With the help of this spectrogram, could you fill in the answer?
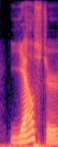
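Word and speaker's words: Eostre: Well, originally a Saxon word, E O S T R E, Yster is how it's pronounced, is talking about a goddess of the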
